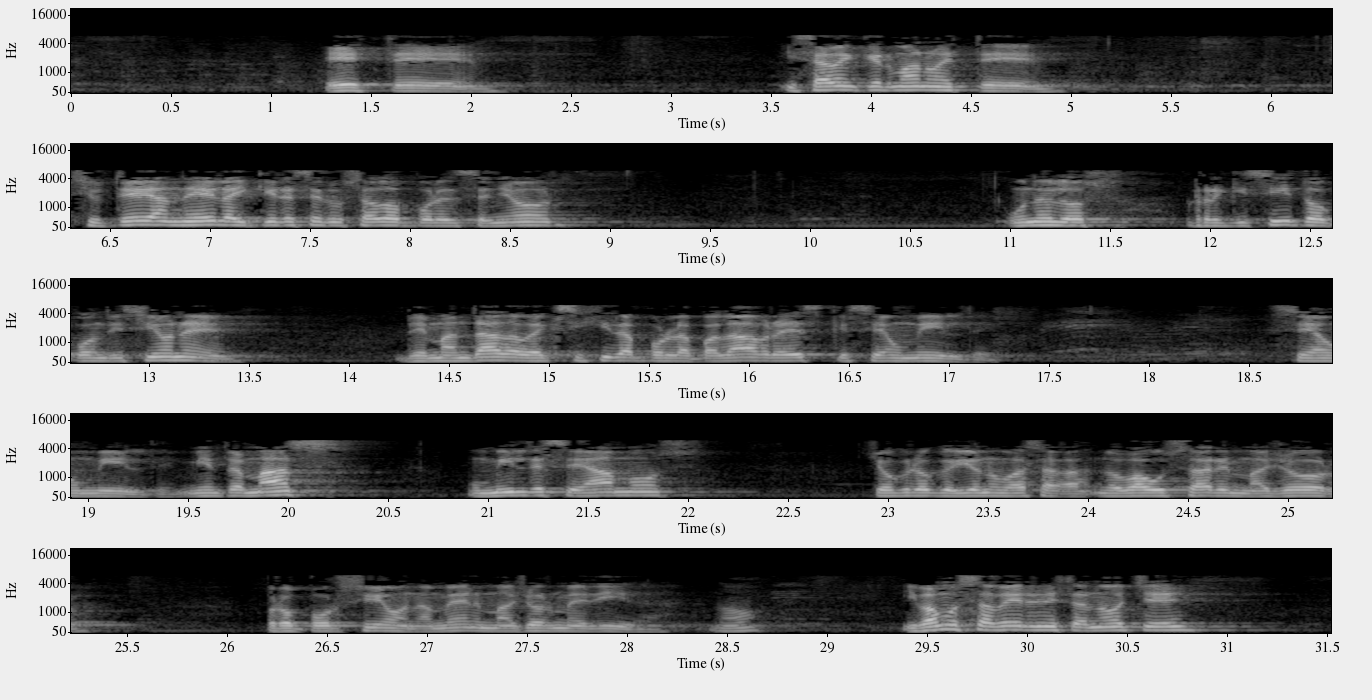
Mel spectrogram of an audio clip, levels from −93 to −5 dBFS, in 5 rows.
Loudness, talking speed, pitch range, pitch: -35 LUFS, 120 wpm, 125-155 Hz, 140 Hz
